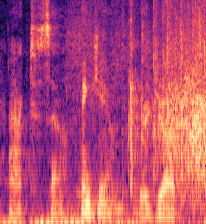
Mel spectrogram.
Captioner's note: applause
